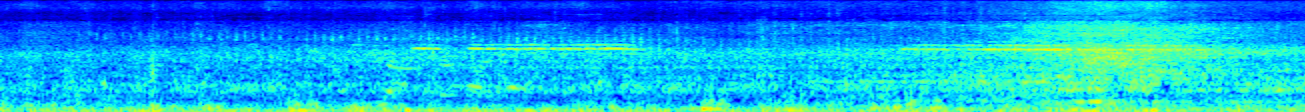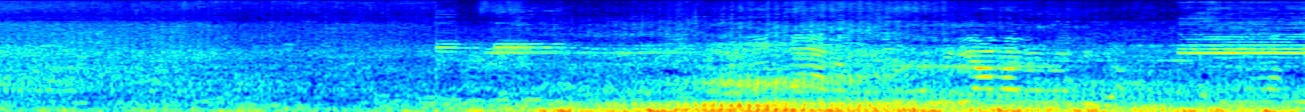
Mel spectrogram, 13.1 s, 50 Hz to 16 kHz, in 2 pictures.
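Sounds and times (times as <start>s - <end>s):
motorcycle engine passing: 9.2s - 13.0s.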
